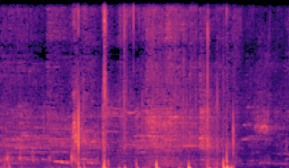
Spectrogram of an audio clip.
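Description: Animated film soundtrack playing from a television: music with a run of sharp, low thumps about every half second that stop shortly before the end.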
